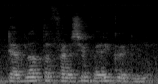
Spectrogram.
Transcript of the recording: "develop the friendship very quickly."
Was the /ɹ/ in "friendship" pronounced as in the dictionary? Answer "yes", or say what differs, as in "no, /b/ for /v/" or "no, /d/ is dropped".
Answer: no, /ɹ/ is dropped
